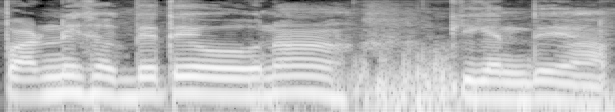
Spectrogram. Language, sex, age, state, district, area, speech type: Punjabi, male, 30-45, Punjab, Amritsar, urban, spontaneous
